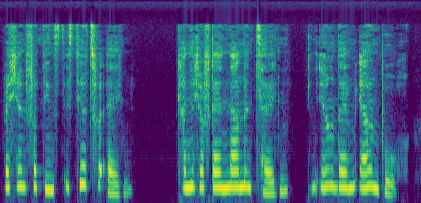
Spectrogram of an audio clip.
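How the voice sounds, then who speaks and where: A woman's voice: sits high, expressive, fairly quick, warm tone, no echo, highs cut off. A woman voicing a worried, skeptical mother in an audiobook, reading rhymed verse earnestly.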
